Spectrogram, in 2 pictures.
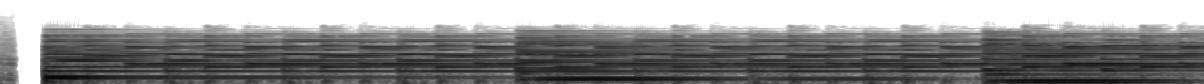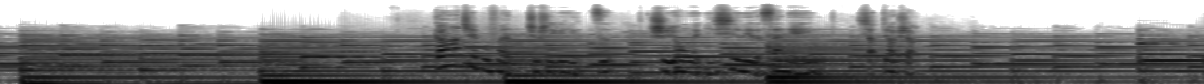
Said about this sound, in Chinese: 啊，不管怎么样，先让我们来听听曲子吧，我们都讲累了。 现在大家听到的是月光的第一乐章。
